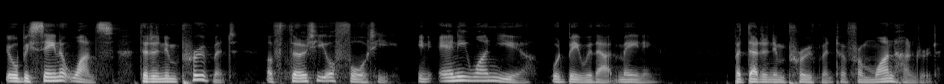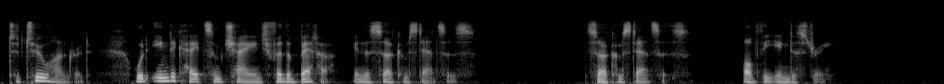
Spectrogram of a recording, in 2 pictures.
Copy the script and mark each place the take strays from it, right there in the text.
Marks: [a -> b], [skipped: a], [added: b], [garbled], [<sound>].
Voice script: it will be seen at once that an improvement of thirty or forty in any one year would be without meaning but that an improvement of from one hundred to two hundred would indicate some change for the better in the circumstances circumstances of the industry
it will be seen at once that an improvement of thirty or forty in any one year would be without meaning but that an improvement of from one hundred to two hundred would indicate some change for the better in the circumstances circumstances of the industry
